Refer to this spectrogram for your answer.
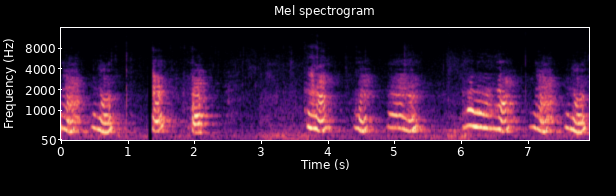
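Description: Sea lions give loud, hoarse, honking barks in quick, overlapping bursts.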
